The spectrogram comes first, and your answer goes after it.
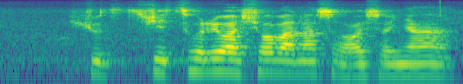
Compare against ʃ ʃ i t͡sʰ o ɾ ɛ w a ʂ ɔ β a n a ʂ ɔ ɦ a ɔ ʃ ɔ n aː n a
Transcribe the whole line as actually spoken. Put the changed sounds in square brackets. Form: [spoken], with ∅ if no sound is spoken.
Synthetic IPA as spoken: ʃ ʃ i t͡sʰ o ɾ [i] w a [ʃ] ɔ β a n a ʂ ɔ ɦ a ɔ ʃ ɔ [ɲ] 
